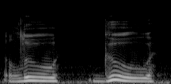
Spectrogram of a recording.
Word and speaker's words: lugubrious: But it's lugubrious. And that's what Merriam-Webster said for the how to pronounce it. It's lugubrious.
